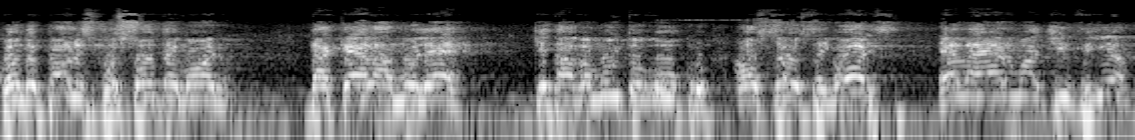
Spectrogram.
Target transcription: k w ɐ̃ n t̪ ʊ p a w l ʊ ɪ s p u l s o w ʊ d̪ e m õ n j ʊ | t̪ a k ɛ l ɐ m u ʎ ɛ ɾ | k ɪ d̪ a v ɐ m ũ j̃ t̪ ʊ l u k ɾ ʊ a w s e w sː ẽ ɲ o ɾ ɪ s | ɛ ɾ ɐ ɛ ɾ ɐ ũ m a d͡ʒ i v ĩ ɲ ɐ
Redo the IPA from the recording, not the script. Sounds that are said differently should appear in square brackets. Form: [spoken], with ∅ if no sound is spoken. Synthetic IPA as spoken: k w ɐ̃ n [d̪] ʊ p a w l ʊ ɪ s p u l s o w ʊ d̪ e m õ n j ʊ | [d̪] a k ɛ l ɐ m u ʎ ɛ ɾ | k ɪ d̪ a v ɐ m ũ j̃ t̪ ʊ l u k ɾ ʊ a w s e w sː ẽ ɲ o ɾ ɪ s | ɛ [l] ɐ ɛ ɾ ɐ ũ m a d͡ʒ i v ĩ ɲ ɐ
